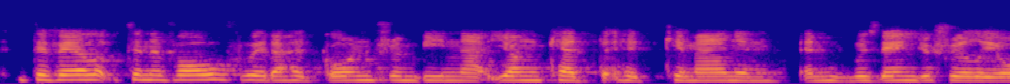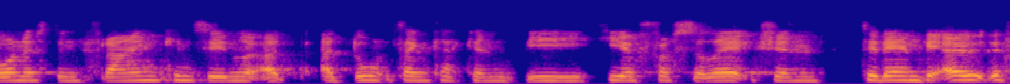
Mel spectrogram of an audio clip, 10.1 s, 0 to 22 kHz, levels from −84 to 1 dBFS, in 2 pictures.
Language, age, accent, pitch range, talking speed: English, 20-39, British, 185-205 Hz, 255 wpm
